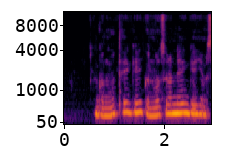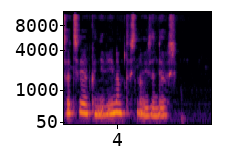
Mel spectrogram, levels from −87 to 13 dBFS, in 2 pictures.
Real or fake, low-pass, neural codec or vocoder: fake; 10.8 kHz; autoencoder, 48 kHz, 128 numbers a frame, DAC-VAE, trained on Japanese speech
